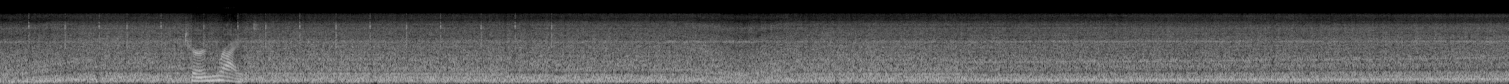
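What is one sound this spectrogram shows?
Tyres roll on the road with a steady rush.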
